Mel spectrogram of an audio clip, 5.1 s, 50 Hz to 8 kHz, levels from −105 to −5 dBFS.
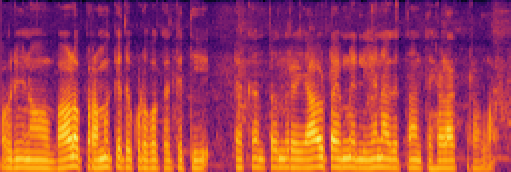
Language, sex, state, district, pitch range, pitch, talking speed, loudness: Kannada, male, Karnataka, Dharwad, 135-150 Hz, 140 Hz, 165 wpm, -20 LUFS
